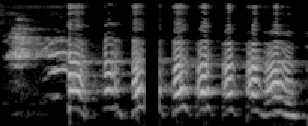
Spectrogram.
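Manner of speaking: squeaky high-pitched cartoon giggle; a tiny creature's bright chuckle. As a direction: Booga Wooga laughs at the name mix-up, high giggle. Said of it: "Booger laughs".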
